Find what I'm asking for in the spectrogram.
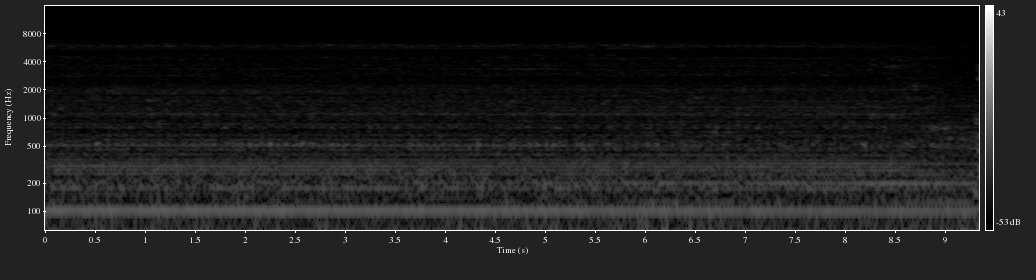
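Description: A Ford Focus 1.6 diesel engine, its particulate filter clogged with ash and soot, runs steadily at raised revs, a continuous close hum and drone with no clear rise or fall.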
